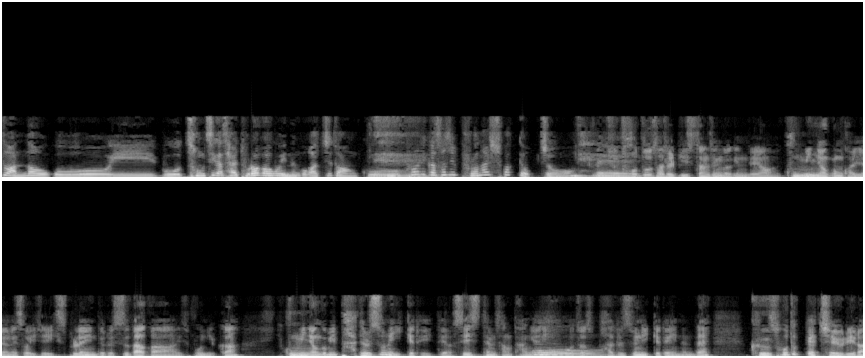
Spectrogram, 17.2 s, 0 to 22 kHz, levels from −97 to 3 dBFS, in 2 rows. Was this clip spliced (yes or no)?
no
